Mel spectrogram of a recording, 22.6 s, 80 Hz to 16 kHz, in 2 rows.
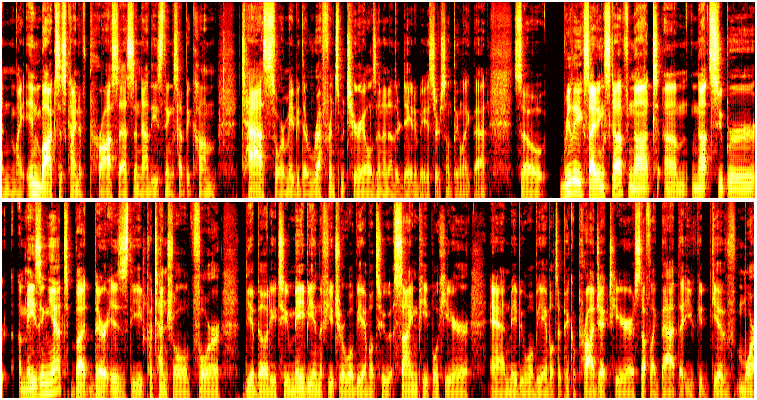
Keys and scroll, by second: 3.2 BackSpace, 9.0 super+Tab, 13.5 alt+o.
